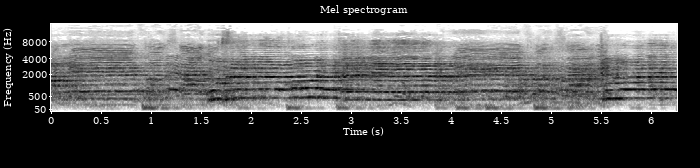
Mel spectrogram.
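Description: A woman singing into a microphone over a sound system, with other women's voices singing along in chorus, over a low beat that repeats regularly.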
